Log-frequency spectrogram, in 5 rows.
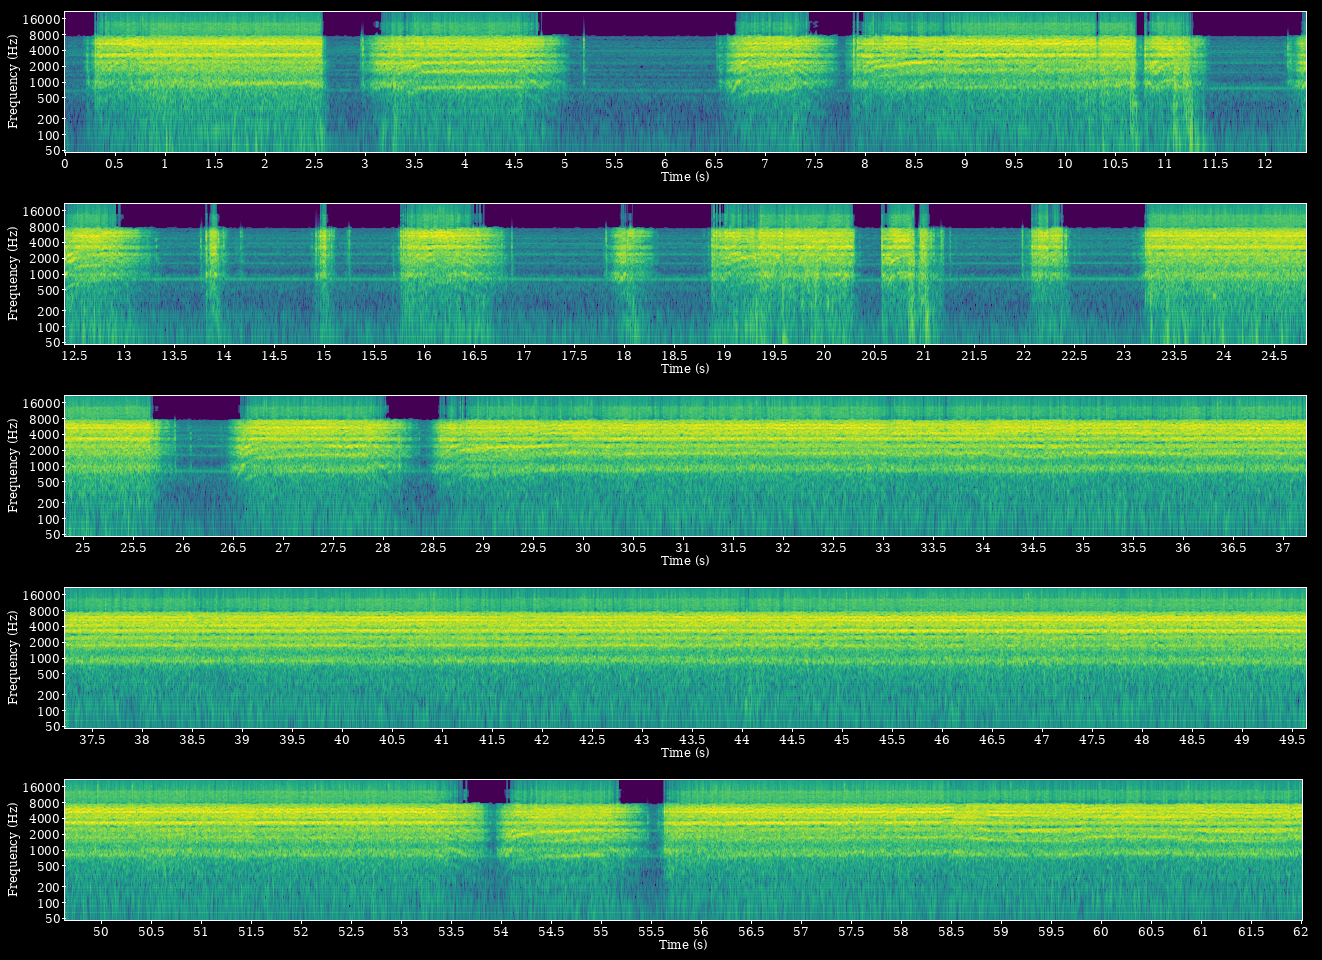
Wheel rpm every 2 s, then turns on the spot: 120, 130, 90, 60, 180, 110, 40, 10, 40, 80, 70, 50, 160, 130, 130, 230, 230, 220, 230, 230, 230, 230, 220, 210, 210, 210, 160, 110, 190, 220, 220.
none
